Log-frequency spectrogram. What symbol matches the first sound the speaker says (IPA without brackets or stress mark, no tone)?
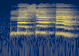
m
